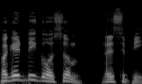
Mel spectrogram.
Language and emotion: Telugu, neutral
